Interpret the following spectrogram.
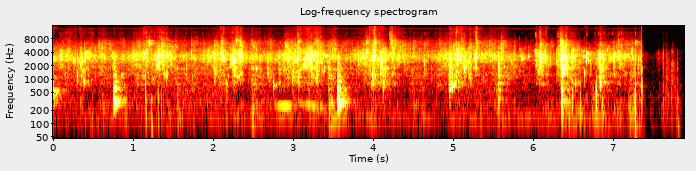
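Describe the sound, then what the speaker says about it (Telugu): Soaked peanuts and grains washed in water in a kitchen for making peanut dosa, soft splashing, swishing and dripping continuing at moderate, close volume, ending abruptly. "ఒకసారి నీళ్ళు అయితే వేసేసుకొని ఇవన్నీ కూడా కడిగేసుకోవాలి"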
